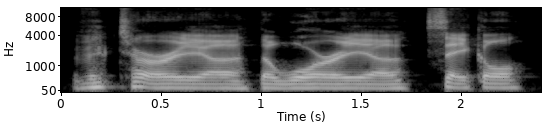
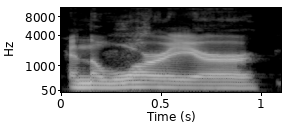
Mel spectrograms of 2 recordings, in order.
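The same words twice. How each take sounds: First: Light Boston accent, warrior as wor-ee-ah; Boston accent with the r dropped. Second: Said in the usual way. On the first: Shown as a demonstration. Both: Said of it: "if I say it with a Boston accent".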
